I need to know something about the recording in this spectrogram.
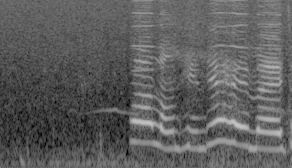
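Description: A young boy shouts out loudly nearby.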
